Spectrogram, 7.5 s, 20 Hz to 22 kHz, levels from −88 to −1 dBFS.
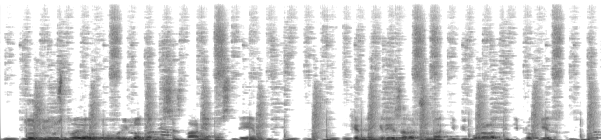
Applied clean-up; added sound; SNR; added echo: classical method Wiener filter.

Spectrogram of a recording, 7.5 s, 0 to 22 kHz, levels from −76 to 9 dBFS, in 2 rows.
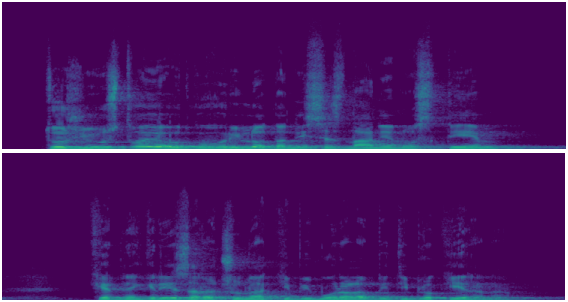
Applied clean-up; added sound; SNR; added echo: none; none; none; none.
